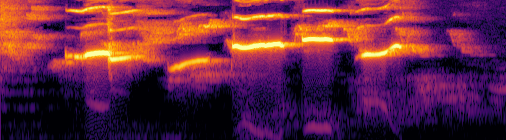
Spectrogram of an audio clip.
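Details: Oriental magpie-robin singing in the morning: a loud, clear run of short whistled notes, some rising and some steady, jumping between pitches in quick phrases over about two seconds, with no other sounds.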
